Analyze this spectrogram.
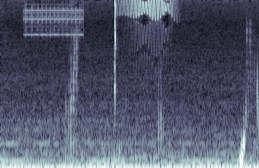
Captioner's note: digital warble; loading noises; digital clicks; digital warble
